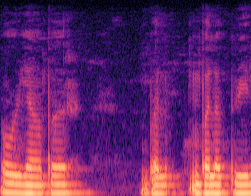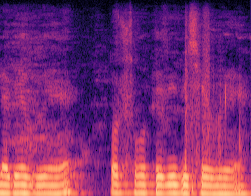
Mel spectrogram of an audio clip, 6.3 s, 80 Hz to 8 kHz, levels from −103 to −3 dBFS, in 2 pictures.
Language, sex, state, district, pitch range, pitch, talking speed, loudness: Hindi, male, Uttar Pradesh, Shamli, 125-130 Hz, 130 Hz, 145 wpm, -18 LUFS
